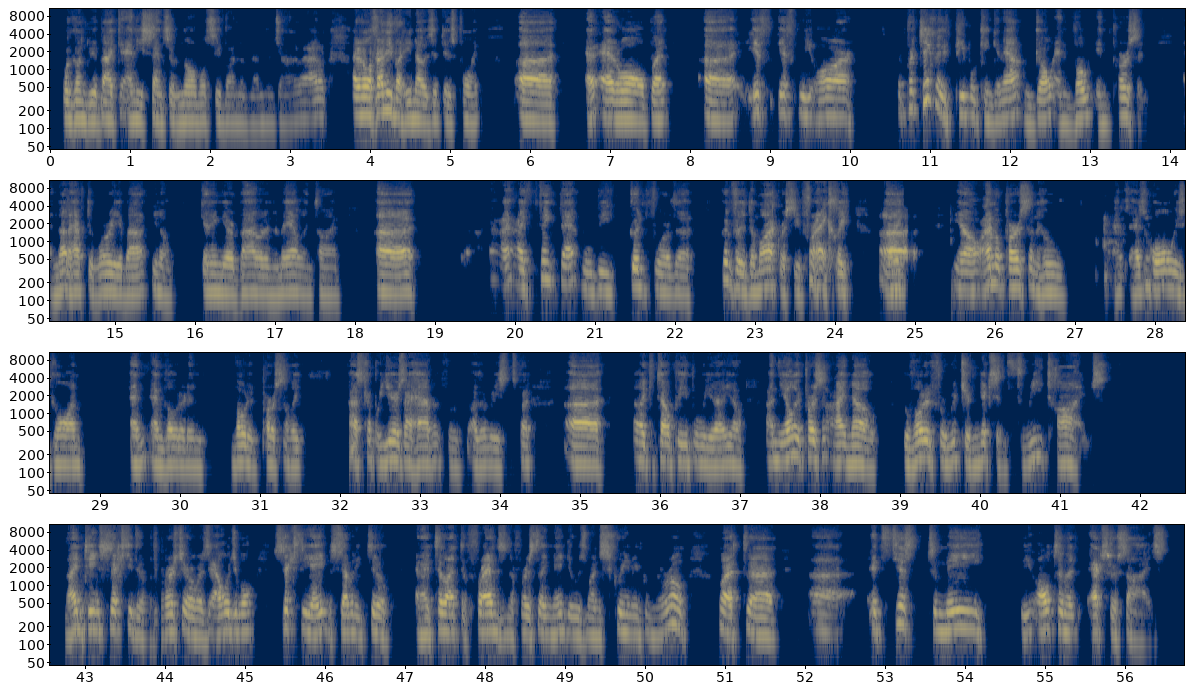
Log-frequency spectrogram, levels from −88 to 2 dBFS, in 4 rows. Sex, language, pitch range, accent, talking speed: male, English, 135-175 Hz, American, 175 wpm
